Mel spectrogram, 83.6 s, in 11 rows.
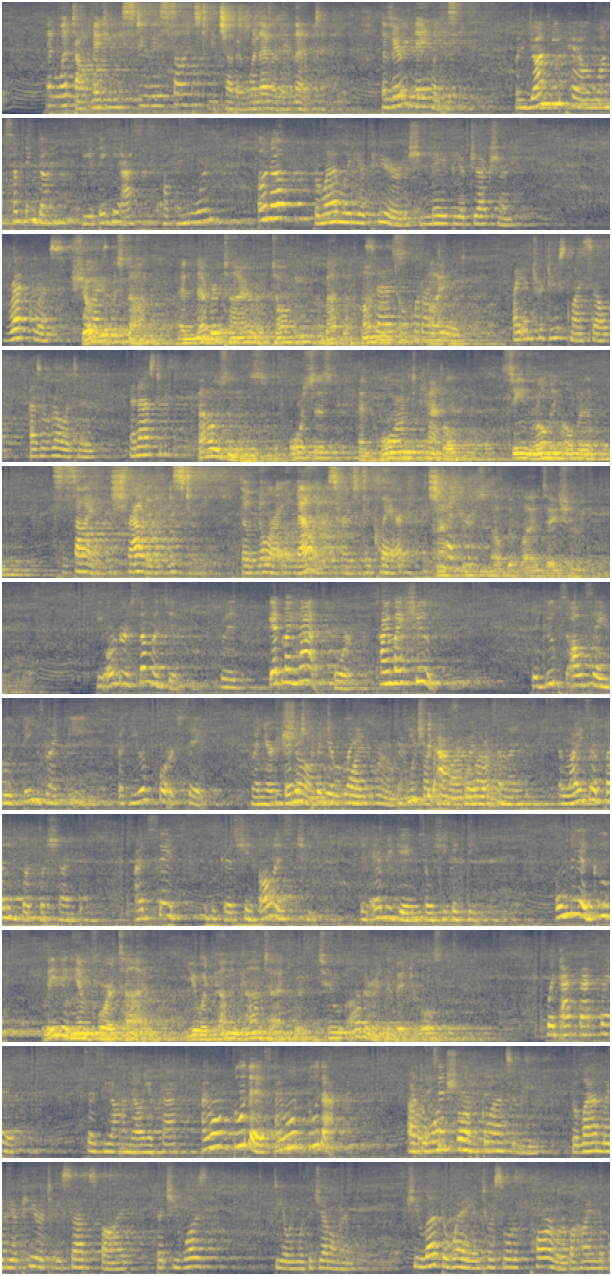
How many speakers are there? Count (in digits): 4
